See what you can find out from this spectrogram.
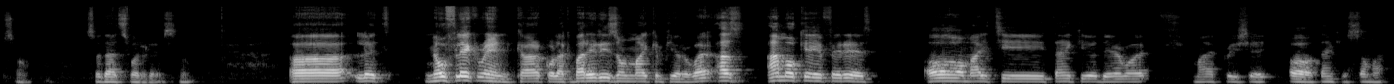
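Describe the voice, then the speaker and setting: A man's voice: medium pitch, measured pace, a bit bright. A middle-aged man, raised in Morocco with Arabic as a first language, hosting a casual livestream chat and answering viewers with rambling restarts. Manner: rambling, frequent restarts and fillers, thanks viewers by name. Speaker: host answering viewer questions.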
